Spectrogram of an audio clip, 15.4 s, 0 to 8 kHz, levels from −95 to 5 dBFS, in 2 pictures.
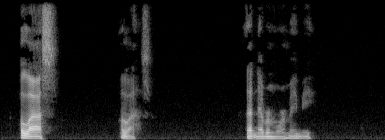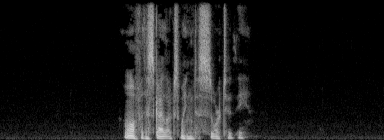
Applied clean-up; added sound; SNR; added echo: none; none; none; none.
